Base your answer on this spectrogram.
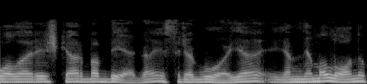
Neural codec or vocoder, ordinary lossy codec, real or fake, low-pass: autoencoder, 48 kHz, 32 numbers a frame, DAC-VAE, trained on Japanese speech; MP3, 32 kbps; fake; 10.8 kHz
